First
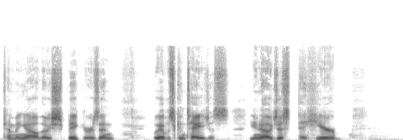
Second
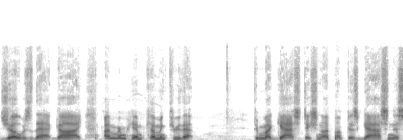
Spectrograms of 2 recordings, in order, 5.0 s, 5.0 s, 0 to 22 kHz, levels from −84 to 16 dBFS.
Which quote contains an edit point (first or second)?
first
